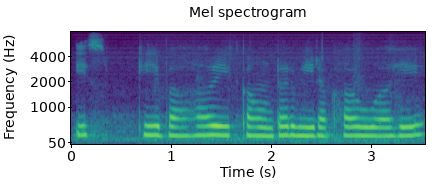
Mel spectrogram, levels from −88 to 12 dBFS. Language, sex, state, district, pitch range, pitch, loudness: Hindi, female, Madhya Pradesh, Bhopal, 230-245 Hz, 235 Hz, -13 LUFS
